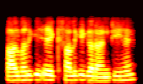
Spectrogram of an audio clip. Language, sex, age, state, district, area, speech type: Urdu, male, 18-30, Uttar Pradesh, Saharanpur, urban, conversation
